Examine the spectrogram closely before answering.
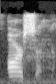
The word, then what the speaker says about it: arson: new word for you the word is arson okay so that s is going to be a voiceless s arson arson Aron good now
